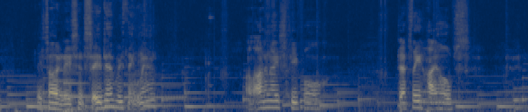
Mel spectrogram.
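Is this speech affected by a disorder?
Yes: cerebral palsy; from birth, motor impairment.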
